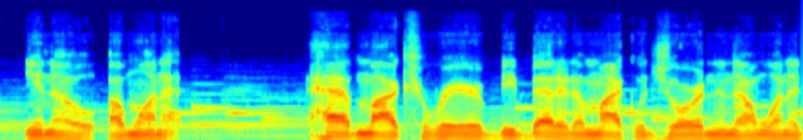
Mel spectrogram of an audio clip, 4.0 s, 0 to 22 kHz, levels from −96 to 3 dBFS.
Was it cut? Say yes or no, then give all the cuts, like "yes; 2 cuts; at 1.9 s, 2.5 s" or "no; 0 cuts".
no; 0 cuts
